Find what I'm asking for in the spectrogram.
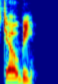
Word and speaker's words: Tobe: And now I was today years old when I found out it's actually pronounced Tobe Hooper and not Tobe. I had thought Tobe was a weird name, but spelled T-O-B-E.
